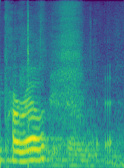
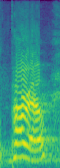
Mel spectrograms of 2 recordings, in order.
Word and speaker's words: Parrot: have um a frenchman andre i'll say his name wrong too my french is even worth paro i'll just say paro how do i say paro okay thank you parrot who between 1933 and 38 presided over the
